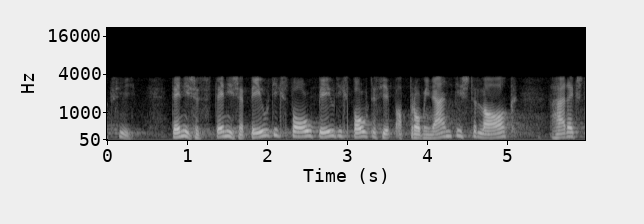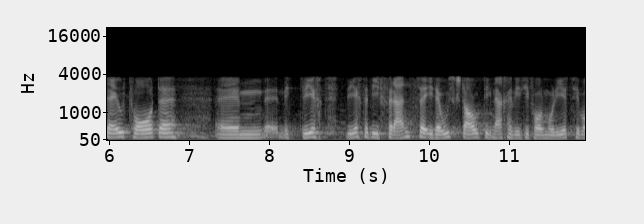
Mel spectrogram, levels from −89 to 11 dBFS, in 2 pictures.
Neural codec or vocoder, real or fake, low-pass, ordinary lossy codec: none; real; 3.6 kHz; none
